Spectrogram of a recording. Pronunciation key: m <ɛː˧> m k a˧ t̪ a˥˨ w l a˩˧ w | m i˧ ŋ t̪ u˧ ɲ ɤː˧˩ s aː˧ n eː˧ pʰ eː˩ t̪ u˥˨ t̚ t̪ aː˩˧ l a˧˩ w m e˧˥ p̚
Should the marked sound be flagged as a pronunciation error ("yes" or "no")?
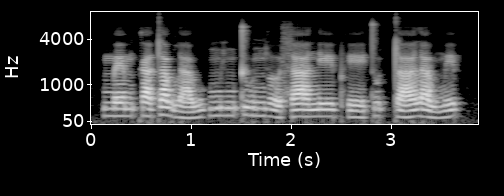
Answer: no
